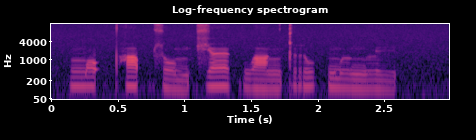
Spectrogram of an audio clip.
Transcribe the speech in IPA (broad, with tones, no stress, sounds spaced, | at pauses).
m ɔ˥˩ ʔ pʰ a˥˩ p̚ s o˨˩ m t͡ɕ ɛː˥˩ k w a˧ ŋ t r u˥˩ k̚ m ɯ˧ ŋ l i˨˩ t̚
